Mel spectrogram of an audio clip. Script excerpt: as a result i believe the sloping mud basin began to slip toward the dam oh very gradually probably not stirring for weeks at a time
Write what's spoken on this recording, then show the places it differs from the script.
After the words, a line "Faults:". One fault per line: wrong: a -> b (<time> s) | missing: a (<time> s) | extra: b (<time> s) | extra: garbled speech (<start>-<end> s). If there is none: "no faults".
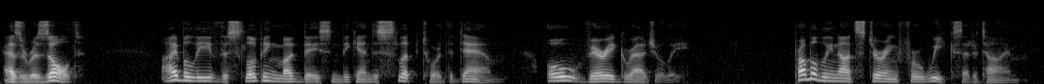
as a result i believe the sloping mud basin began to slip toward the dam oh very gradually probably not stirring for weeks at a time
Faults:
no faults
